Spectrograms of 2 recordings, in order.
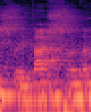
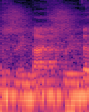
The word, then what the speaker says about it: श्वेताश्वतर: कई लोग इसको श्वेताश्वेतर बोल देते हैं। हाँ, इसका है श्वेत अश्वतर, दोनों की संधि हुई है तो बना है श्वेताश्वतर। ठीक है, बोलिए जरा। हाँ, श्वेताश्वतर।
